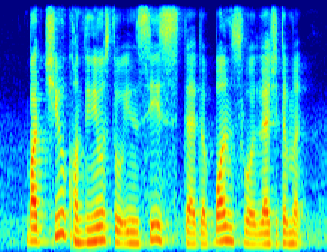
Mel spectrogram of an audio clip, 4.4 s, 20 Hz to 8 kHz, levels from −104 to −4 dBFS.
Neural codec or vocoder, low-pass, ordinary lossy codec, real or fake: none; 7.2 kHz; none; real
